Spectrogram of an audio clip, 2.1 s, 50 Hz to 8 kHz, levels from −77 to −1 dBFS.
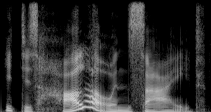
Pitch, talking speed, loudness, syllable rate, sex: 140 Hz, 115 wpm, -19 LUFS, 3.5 syllables/s, male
